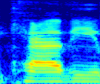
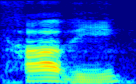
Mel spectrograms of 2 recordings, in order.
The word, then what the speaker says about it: cavy: hair or a Patagonian a lot of people say cavy but it's supposed to be cavi c cavie i I'm going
